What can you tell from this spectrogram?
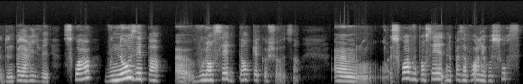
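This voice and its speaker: Slow hesitant woman tarot reader. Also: medium pitch, gravelly, mellow, dull audio. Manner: hesitant, many fillers and restarts. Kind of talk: casual spoken tarot guidance.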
